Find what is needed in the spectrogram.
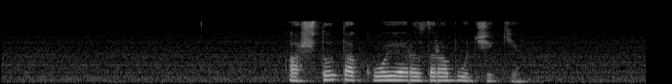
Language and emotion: Russian, neutral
